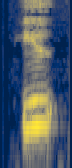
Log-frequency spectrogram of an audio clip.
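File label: "yu", Japanese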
